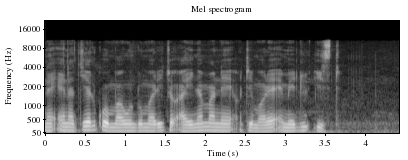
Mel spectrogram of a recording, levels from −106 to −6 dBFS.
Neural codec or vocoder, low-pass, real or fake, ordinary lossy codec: none; none; real; none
